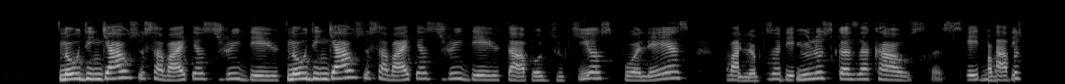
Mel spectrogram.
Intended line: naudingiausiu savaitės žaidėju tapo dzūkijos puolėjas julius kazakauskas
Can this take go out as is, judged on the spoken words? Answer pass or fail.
fail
